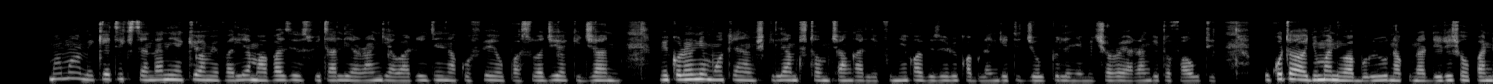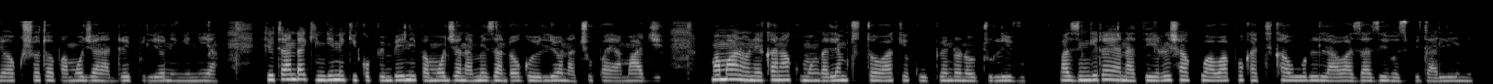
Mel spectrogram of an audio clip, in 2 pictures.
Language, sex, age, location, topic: Swahili, female, 18-24, Kisii, health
